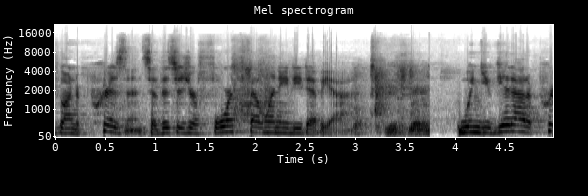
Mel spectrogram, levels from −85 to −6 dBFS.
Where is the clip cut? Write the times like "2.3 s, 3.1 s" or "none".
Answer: 3.8 s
